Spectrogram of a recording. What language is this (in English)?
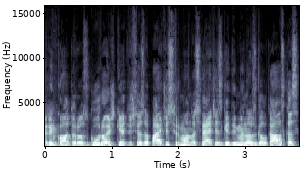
Lithuanian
